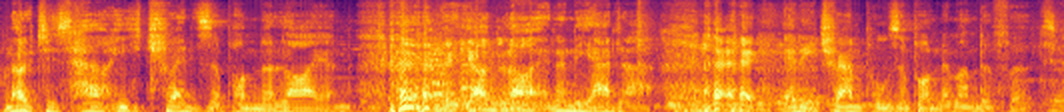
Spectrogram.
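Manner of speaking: laughing through a nature documentary voice; David Attenborough voice. Retold or imitated. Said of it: "You can imagine him".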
